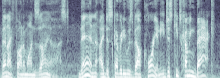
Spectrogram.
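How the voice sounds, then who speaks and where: An actor playing a resolute, wary Jedi hero in a video game, speaking in an earnest, firm way. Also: male voice, medium pitch, expressive, fairly quick, a little hiss or hum, natural voice. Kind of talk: video game cutscene acting.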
